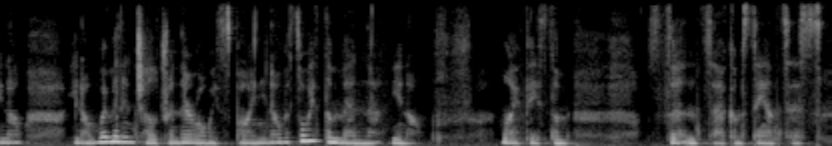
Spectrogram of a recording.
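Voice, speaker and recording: In an ASMR roleplay, a woman plays a gossipy hairdresser, gushing, affectionate and chatty, sprinkling in endearments. Her medium-pitched voice is darkish with a breathy edge, and the audio quality is poor.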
